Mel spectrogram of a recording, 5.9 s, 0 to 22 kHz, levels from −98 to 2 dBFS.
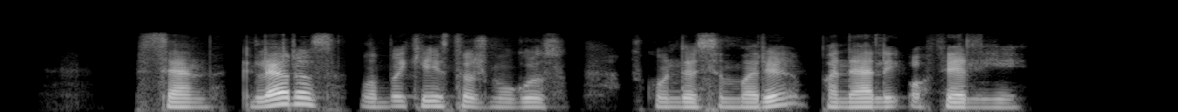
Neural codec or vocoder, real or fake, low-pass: codec, 16 kHz, 6 kbps, DAC; fake; 7.2 kHz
